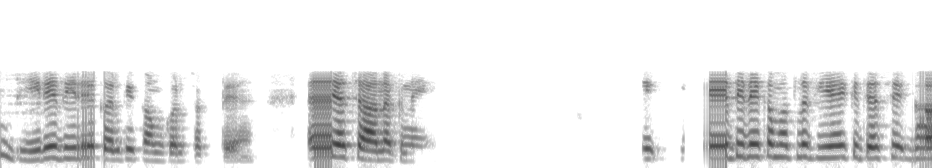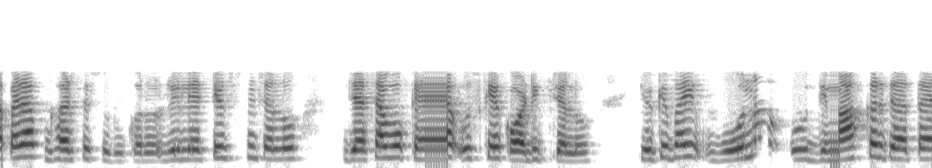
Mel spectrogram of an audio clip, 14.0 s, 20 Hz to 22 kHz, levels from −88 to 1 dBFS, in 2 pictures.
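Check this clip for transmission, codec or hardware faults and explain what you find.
One transmission fault recurs in the speech, which comes through a G.711 telephone channel limited to roughly 300 Hz to 3.7 kHz.

Packet loss with last packet repeated occurs at 0.58–0.78, 2.36–2.48, 5.28–5.44, 6.84–7.0, 10.18–10.34 and 13.22–13.28 s. Missing packets were filled by replaying the previous one, consistent with 20 ms packets. The longer runs, up to 160 ms, buzz at 50 Hz as a brief robotic stutter.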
